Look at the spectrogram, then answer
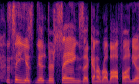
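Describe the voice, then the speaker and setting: A man's bright, sharp tone with an Upper Midwest accent, on a very clean recording with a silent background. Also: dry, close sound with no echo. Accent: Upper Midwest American. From Minnesota. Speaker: podcast guest. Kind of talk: casual chat. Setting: live stream podcast.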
